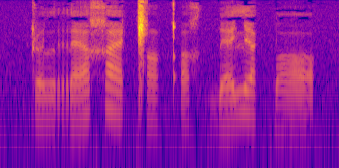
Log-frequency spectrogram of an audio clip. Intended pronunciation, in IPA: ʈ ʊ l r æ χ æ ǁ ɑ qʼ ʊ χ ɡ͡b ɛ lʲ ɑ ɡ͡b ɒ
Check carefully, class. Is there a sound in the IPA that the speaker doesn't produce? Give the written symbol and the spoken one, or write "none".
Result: none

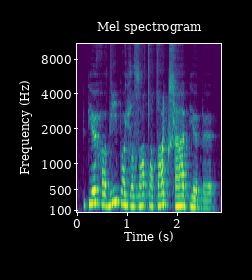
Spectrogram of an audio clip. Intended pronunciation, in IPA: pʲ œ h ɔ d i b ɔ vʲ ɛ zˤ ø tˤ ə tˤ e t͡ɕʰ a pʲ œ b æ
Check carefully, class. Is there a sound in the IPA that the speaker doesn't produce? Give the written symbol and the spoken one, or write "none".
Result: æ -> œ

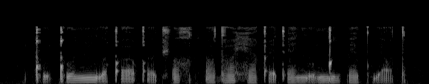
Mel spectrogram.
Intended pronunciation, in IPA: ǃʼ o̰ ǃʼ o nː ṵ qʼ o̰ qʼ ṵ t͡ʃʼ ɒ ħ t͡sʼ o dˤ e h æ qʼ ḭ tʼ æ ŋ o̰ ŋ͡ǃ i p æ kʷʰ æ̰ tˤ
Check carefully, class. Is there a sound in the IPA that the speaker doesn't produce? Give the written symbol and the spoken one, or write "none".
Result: ħ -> χ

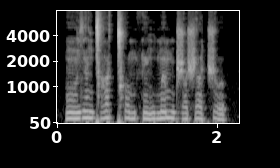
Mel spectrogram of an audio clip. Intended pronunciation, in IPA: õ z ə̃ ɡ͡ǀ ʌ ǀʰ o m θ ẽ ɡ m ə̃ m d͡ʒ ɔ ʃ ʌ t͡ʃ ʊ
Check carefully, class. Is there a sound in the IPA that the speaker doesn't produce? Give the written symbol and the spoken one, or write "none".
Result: none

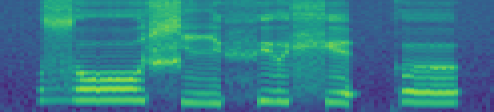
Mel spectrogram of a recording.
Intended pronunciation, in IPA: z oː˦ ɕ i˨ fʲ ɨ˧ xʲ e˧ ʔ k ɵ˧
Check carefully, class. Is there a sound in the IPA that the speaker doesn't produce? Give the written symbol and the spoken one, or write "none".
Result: none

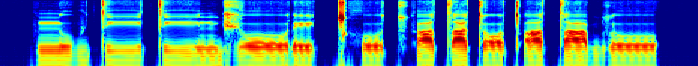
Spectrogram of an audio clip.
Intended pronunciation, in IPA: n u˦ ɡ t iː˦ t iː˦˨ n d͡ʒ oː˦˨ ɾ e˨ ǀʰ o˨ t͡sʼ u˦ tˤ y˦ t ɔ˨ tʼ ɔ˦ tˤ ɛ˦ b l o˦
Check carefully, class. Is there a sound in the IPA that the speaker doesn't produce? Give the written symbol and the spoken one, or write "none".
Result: ɛ˦ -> ø˦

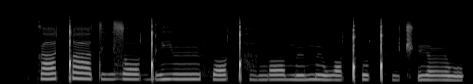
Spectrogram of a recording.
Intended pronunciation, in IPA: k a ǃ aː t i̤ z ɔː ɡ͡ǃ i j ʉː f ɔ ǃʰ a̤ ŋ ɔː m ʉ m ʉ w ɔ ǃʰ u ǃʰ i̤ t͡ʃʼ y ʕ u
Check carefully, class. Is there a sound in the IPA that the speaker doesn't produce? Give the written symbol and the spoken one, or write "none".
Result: none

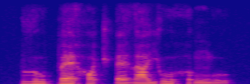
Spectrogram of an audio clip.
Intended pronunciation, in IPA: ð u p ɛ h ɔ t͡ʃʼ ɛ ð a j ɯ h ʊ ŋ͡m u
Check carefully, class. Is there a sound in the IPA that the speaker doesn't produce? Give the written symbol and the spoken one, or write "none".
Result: ɯ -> u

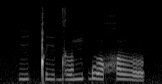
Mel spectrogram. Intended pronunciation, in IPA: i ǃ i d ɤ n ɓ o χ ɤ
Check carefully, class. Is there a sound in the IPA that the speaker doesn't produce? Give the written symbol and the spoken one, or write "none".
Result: none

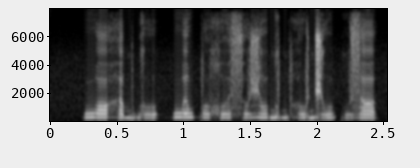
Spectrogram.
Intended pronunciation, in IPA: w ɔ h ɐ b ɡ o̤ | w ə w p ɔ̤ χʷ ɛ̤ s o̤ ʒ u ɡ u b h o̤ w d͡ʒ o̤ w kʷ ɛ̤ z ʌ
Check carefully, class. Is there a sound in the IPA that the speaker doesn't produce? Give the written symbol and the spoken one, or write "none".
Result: none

